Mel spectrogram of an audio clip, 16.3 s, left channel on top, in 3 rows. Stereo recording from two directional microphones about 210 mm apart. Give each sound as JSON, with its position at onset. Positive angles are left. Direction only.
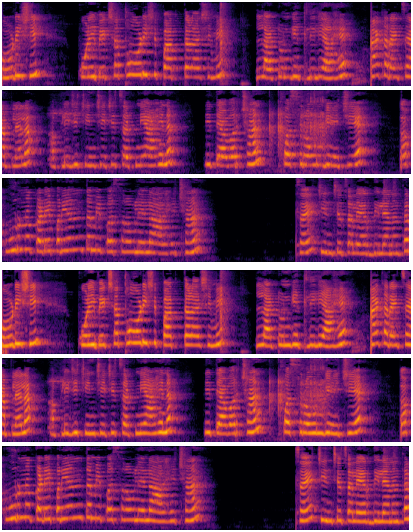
{"t": 0.0, "sound": "a sound", "side_deg": -50}
{"t": 1.0, "sound": "a woman's voice", "side_deg": -45}
{"t": 3.3, "sound": "a woman's voice", "side_deg": -35}
{"t": 14.9, "sound": "a woman's voice", "side_deg": -55}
